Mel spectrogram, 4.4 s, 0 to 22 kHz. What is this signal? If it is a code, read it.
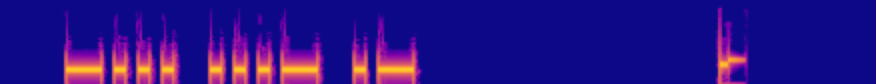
Morse code, heard as a keyed tone, about 20 wpm, 700 Hz. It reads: BVA
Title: All Cut Numbers - 3-Digit 20wpm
